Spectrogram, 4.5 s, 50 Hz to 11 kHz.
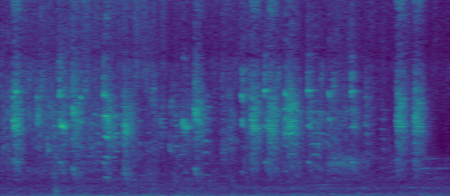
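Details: More than 120 pairs of finches and their babies in a colony, feeding; rapid bursts of high, squawky chirps from many birds at once, over a steady low rumble and wingbeats.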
